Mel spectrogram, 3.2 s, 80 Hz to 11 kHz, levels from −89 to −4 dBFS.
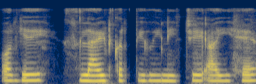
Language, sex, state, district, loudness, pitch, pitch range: Hindi, male, Himachal Pradesh, Shimla, -17 LUFS, 220 Hz, 215-225 Hz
